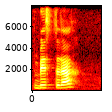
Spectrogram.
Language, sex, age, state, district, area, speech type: Punjabi, female, 18-30, Punjab, Gurdaspur, rural, read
